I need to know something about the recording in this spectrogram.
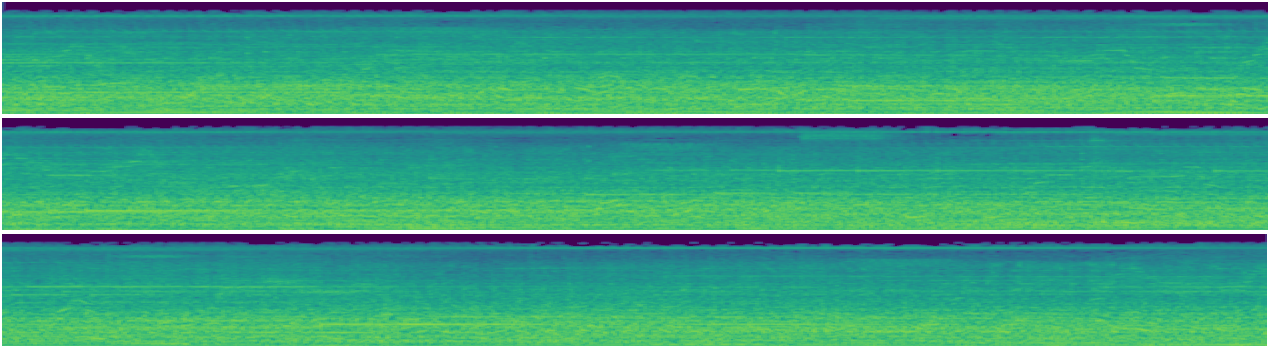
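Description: Dense experimental sound collage: several music tracks layered over one another at once, making a steady, unbroken wall of noise with scattered held tones and voice-like fragments.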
